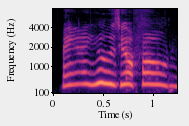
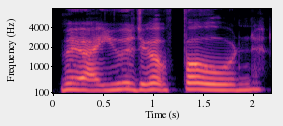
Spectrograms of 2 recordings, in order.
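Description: First: It is said in his normal voice. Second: It is said in a put-on deep voice.

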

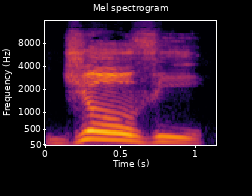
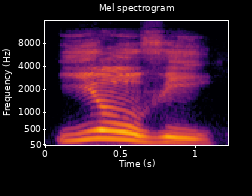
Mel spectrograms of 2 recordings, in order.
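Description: First: The name begins with a J sound. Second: The name begins with a Y sound. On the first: This is the modern form of the name. "Or in modern word, a modern term" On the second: This is the old Roman form of the name. "Because there was no letter J back then. It was I"

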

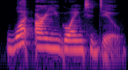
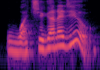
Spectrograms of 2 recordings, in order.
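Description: First: Every word is said fully and separately. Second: The words are reduced and run together. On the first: "listen to the sentence" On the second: "Repeat it as"

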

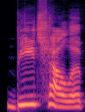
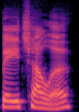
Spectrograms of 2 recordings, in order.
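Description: First: The first syllable sounds like 'bee'. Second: The first syllable sounds like 'bay'. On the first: The speaker calls it right. "It is Beachella because her name is [name]" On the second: The speaker calls it wrong. "They're entitled to their wrong pronunciation"

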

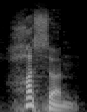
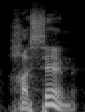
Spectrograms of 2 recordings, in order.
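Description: First: The name is said with a Pakistani pronunciation. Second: The name is said with an American pronunciation. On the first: "Pakistani, Urdu, Desi" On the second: "more or less Hassan, American"

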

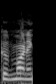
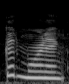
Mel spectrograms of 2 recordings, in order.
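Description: First: It is said with shock and dismay. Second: It is said warmly and sweetly.

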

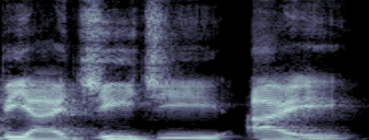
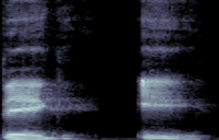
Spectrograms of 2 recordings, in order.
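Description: First: It is said as one word without a pause. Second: It has a small pause before the E. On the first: The speaker calls it wrong. "It's not B-I-G-G-I-E" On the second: The speaker calls it right. "you got to put a little pause in there"

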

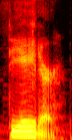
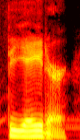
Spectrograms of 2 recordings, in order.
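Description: Both takes have the same delivery.

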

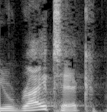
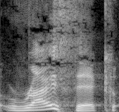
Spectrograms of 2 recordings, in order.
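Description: First: The name is said with German sounds. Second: The name is said with English sounds.

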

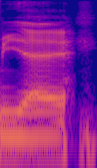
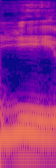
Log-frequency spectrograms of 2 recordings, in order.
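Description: First: The name is said with an 'ay' vowel. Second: The name is said with an 'ee' vowel. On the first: The speaker calls it wrong. "I will not call him yay" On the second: The speaker calls it right. "I call him ye, by the way. Because it's an E"

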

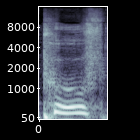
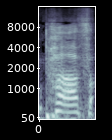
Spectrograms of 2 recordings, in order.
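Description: First: The vowel sounds like the 'oo' in 'food'. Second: The vowel sounds like the 'u' in 'cup'. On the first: This is the speaker's own way of saying it. "I say poof" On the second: This is the other person's way of saying it. "you say puff"

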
